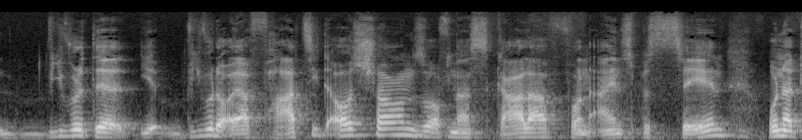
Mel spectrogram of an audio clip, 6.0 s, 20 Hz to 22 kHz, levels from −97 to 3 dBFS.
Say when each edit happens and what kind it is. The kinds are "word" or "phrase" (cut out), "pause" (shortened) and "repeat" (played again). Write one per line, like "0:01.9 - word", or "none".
none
